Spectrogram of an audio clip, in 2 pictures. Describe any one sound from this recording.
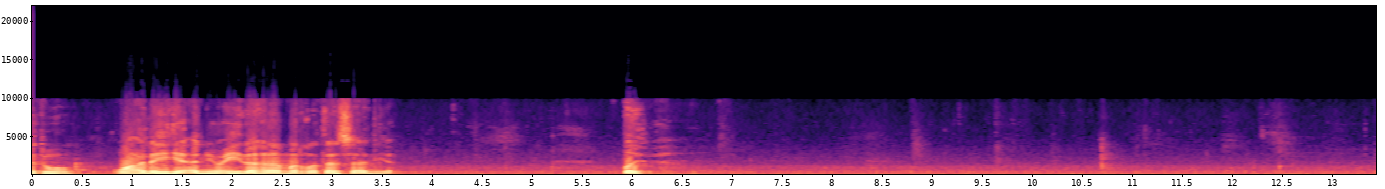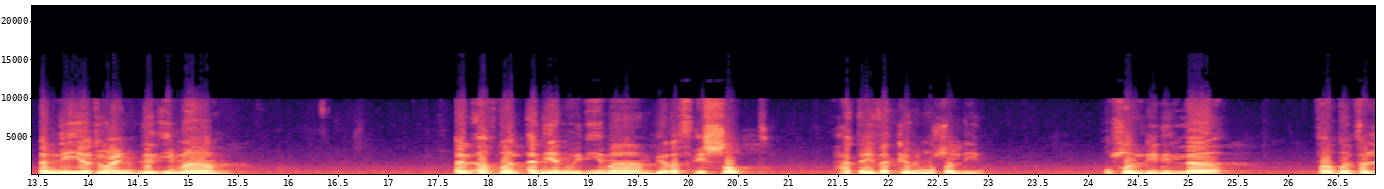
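An elderly man speaks into a microphone in bursts, calmly and then with animation, with pauses between.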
